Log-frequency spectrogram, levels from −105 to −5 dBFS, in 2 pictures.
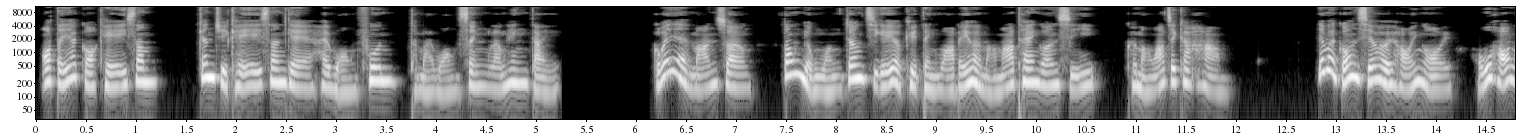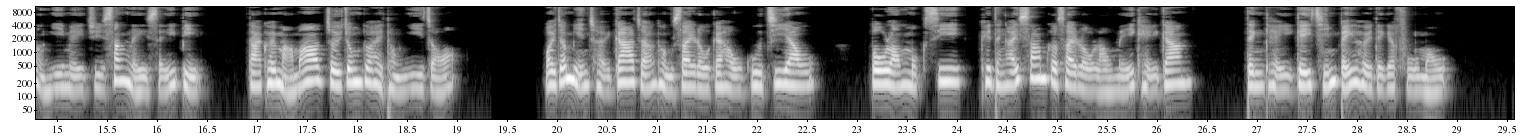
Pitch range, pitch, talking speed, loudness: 155-215 Hz, 180 Hz, 245 characters per minute, -19 LUFS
